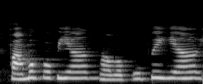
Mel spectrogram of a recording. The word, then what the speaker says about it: pharmacopoeia: फार्माकोपिया इस तरह से आप प्रोनाउंसिएशन कर सकते हैं.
